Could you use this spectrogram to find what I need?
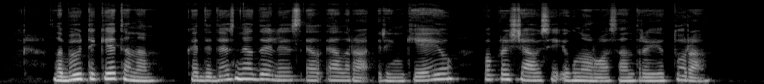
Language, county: Lithuanian, Vilnius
